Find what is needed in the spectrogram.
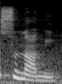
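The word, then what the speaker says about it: tsunami: अब यहाँ पे एक चीज़ दे रखी है, सुनामी। सबसे पहले कई बार ये पूछा गया है, इसमें टी साइलेंट रहता है।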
